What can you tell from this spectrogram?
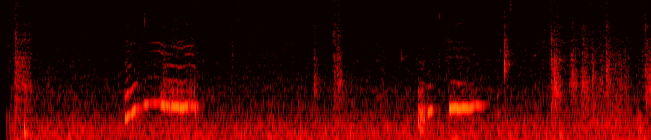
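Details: Kitten, tagged as a street cat, walking on two legs: two short, soft, rising meows about three seconds apart, with quiet indoor background and faint rustling.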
